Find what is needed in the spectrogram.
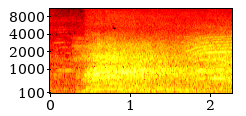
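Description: A group of fraternity men yelling and barking in dog-like calls, the Omega Psi Phi 'dog' sound, coming in loud about half a second in.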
